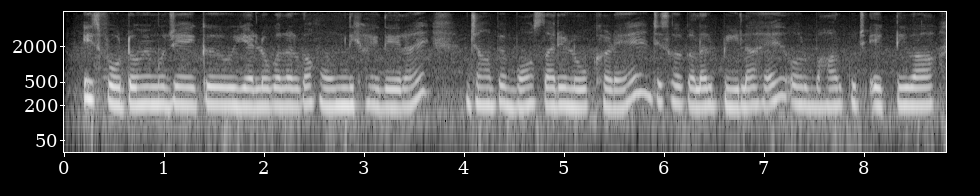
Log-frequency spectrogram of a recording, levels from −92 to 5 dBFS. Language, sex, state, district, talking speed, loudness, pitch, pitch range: Hindi, female, Rajasthan, Jaipur, 195 wpm, -16 LUFS, 200 Hz, 195-210 Hz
